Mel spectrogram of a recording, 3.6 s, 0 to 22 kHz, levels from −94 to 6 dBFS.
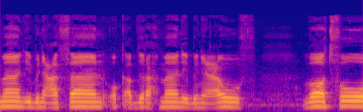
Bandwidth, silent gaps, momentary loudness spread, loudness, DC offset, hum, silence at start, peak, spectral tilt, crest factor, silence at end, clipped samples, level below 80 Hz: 13.5 kHz; none; 8 LU; -21 LUFS; under 0.1%; none; 0 s; -2 dBFS; -6.5 dB/octave; 18 dB; 0 s; under 0.1%; -64 dBFS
